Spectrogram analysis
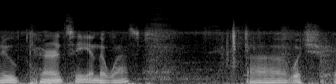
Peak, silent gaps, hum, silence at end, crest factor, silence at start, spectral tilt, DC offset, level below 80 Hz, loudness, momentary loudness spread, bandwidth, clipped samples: -8 dBFS; none; none; 0 s; 18 dB; 0 s; -7 dB/octave; under 0.1%; -38 dBFS; -26 LUFS; 18 LU; 9.2 kHz; under 0.1%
